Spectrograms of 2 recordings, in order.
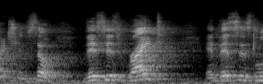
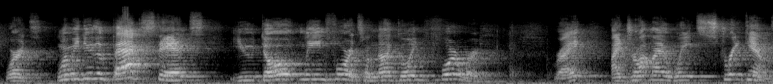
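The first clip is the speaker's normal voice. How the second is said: ordinary talk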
